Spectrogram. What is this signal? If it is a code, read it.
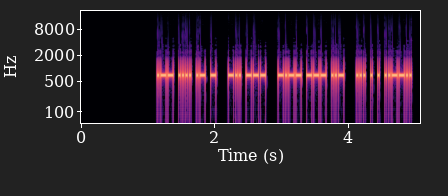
Morse code, heard as a keyed tone, about 44 wpm, 700 Hz. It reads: WHAT DO YOU SEE?
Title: Sentences from Top 100 Words 45wpm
